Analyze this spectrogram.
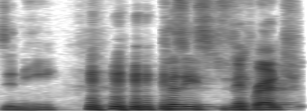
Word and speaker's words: Denis: His name looks like it's spelled Dennis, but it's Denis because he's Is he French?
